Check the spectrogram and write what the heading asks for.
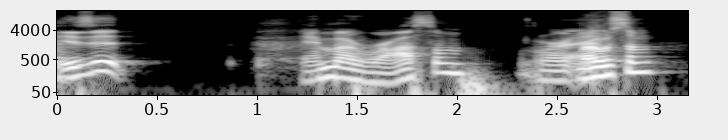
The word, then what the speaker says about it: Rossum: Or Rossum? Rossum. No, It looks like Rossum. Like Ross, R-O-S-S.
